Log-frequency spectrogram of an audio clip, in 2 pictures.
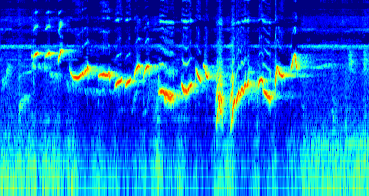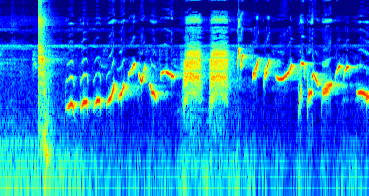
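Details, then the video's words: White-rumped shama (murai batu) from a wild clear-river nature therapy recording: long bursts of rich whistled, warbling phrases separated by a brief pause, with a sharp crack and a short hissing burst among the notes. "Terapi Murai Batu Ala Alam Liar Sungai Jernih"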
